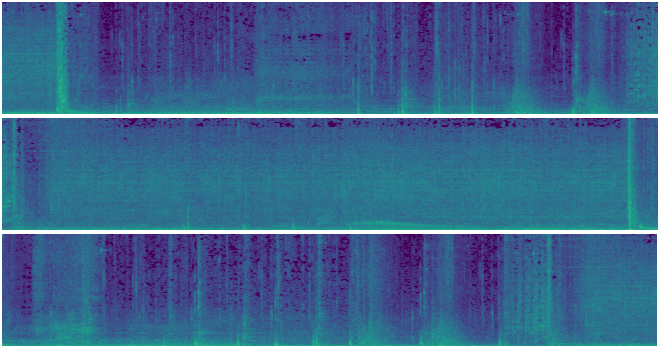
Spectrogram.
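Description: A bow fires arrows with sharp twangs and bursts.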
